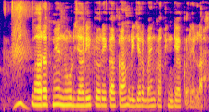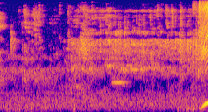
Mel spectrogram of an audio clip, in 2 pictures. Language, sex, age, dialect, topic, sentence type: Bhojpuri, male, 31-35, Western, banking, statement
